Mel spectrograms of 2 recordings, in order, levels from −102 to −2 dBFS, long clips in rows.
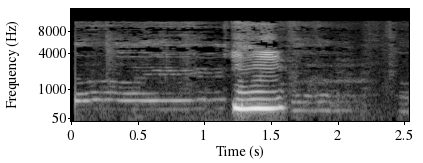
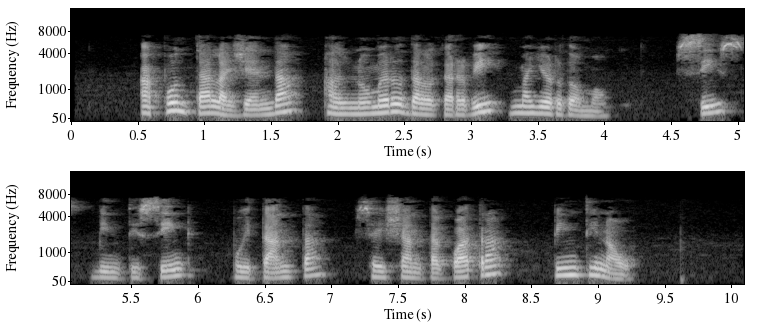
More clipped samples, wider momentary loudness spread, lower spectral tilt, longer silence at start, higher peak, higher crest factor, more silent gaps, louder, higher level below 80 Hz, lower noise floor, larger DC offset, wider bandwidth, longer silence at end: neither; first, 24 LU vs 11 LU; second, -2.5 dB/octave vs -5 dB/octave; second, 0.05 s vs 0.55 s; second, -8 dBFS vs -4 dBFS; about the same, 18 dB vs 22 dB; neither; first, -19 LUFS vs -25 LUFS; about the same, -70 dBFS vs -66 dBFS; second, -56 dBFS vs -72 dBFS; neither; first, 11.5 kHz vs 7.8 kHz; first, 0.95 s vs 0.8 s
